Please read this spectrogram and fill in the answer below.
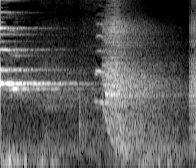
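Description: A wood-framed sauna door being opened: a sharp click with a short high ringing at the start, then a swish about a second and a half in.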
